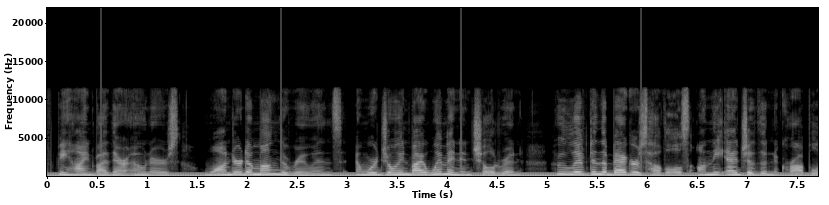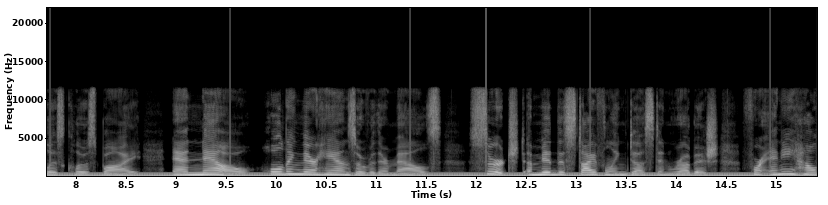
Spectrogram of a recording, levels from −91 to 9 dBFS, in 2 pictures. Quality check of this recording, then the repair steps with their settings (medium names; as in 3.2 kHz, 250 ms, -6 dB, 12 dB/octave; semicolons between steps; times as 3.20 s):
hum 60 Hz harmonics 7 -28 dBFS
tick 33 1/3 rpm -15 dBFS
12.10 s: pop -8 dBFS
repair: de-click; de-hum 60 Hz, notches 7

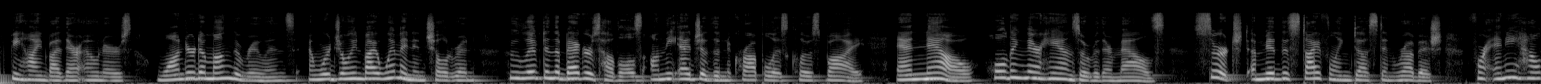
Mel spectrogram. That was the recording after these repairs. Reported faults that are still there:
nothing left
